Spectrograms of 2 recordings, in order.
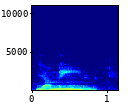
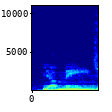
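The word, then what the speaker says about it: Yamin (ימין): Yamin. Yamin. – Yamin sounds like that slang that we use in the streets. Yamin, you know what I mean?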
